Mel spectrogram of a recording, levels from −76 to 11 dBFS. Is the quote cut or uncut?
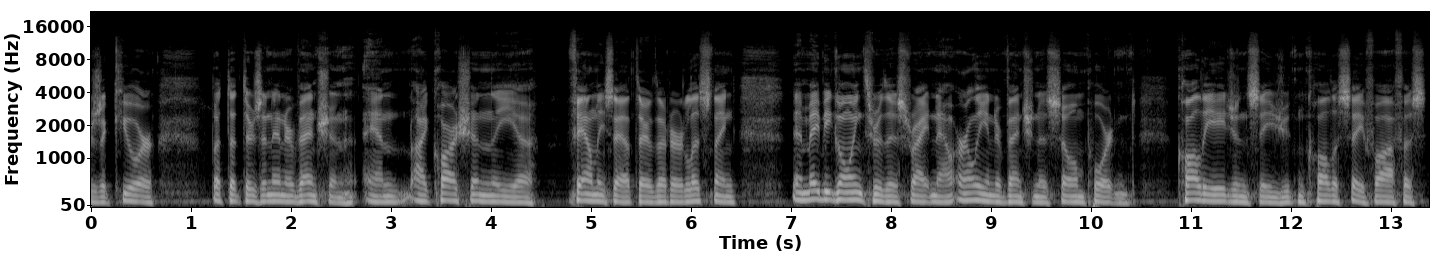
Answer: uncut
